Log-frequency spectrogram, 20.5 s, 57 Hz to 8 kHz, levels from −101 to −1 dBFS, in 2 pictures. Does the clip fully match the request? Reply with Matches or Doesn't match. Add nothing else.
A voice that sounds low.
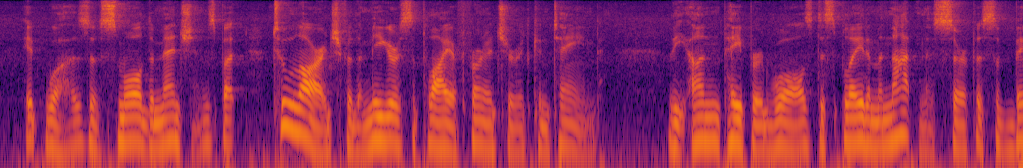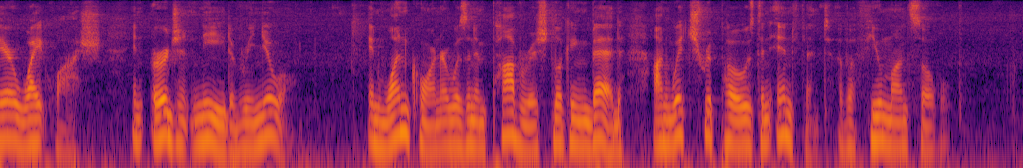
Matches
